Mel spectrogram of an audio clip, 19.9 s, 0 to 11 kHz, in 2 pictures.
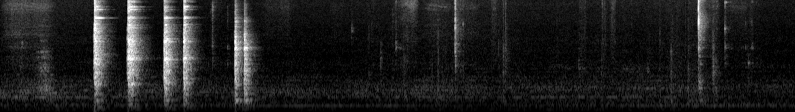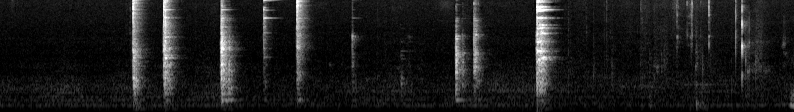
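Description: Hammer blows strike a part on a 1980 Harley-Davidson shovelhead engine during a top-end rebuild, arriving as sharp metallic hits in quick clusters with pauses between, close and alone.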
